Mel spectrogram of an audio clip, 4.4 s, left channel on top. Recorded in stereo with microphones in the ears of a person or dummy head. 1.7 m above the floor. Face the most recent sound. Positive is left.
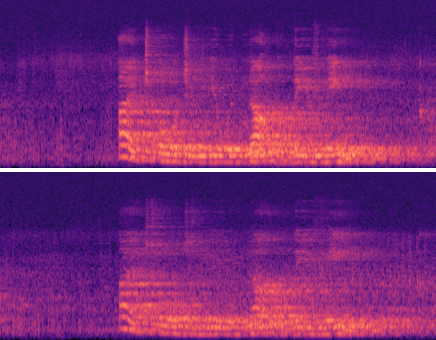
turn(degrees=10)  # may be behind; listen again after turning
